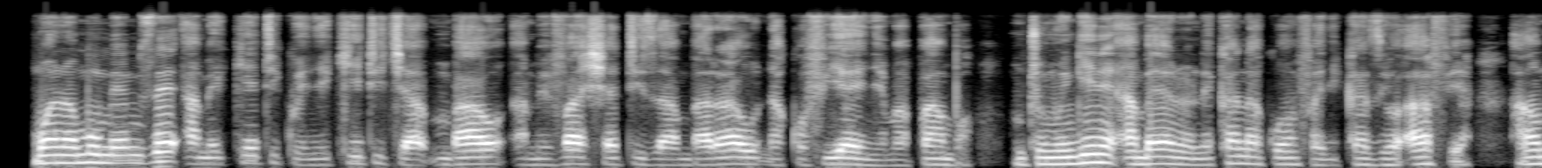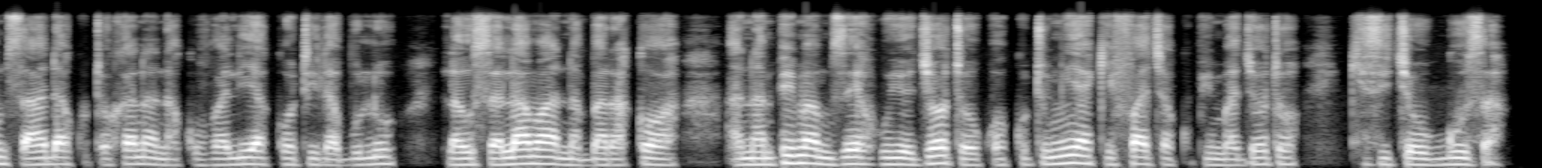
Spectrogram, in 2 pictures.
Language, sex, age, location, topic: Swahili, male, 18-24, Kisumu, health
